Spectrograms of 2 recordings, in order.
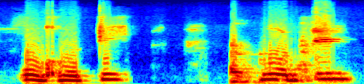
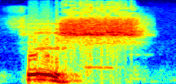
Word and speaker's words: ghoti: Ghoti. No. Ghoti. Janam Ghutti. The correct pronunciation is fish.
